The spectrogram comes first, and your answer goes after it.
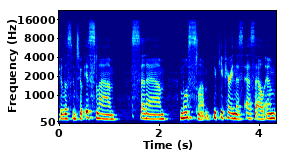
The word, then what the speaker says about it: Muslim: we have so many different pronunciations, but the most correct is Islam and Muslim.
